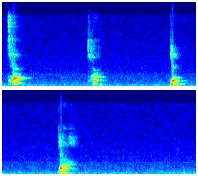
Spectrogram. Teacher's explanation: the cerebral, the tongue is going to the roof of the mouth but not touching, and it's a little bit more challenging for the exercise or a ballet for the tongue to do.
